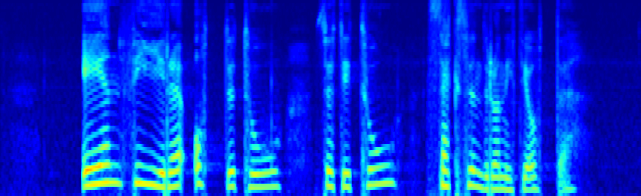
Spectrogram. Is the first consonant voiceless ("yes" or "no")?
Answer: no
